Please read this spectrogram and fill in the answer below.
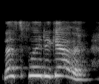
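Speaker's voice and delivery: put-on high, loud cheerful child voice; a pretend child happily saying yes; child's reply. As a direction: squeak it out like an eager little kid.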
